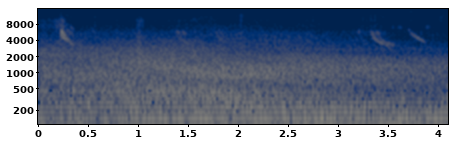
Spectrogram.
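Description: A small bird chirping several times, each a short, high note sliding downward, over a rushing noise with a low hum that swells through the middle and eases toward the end.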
